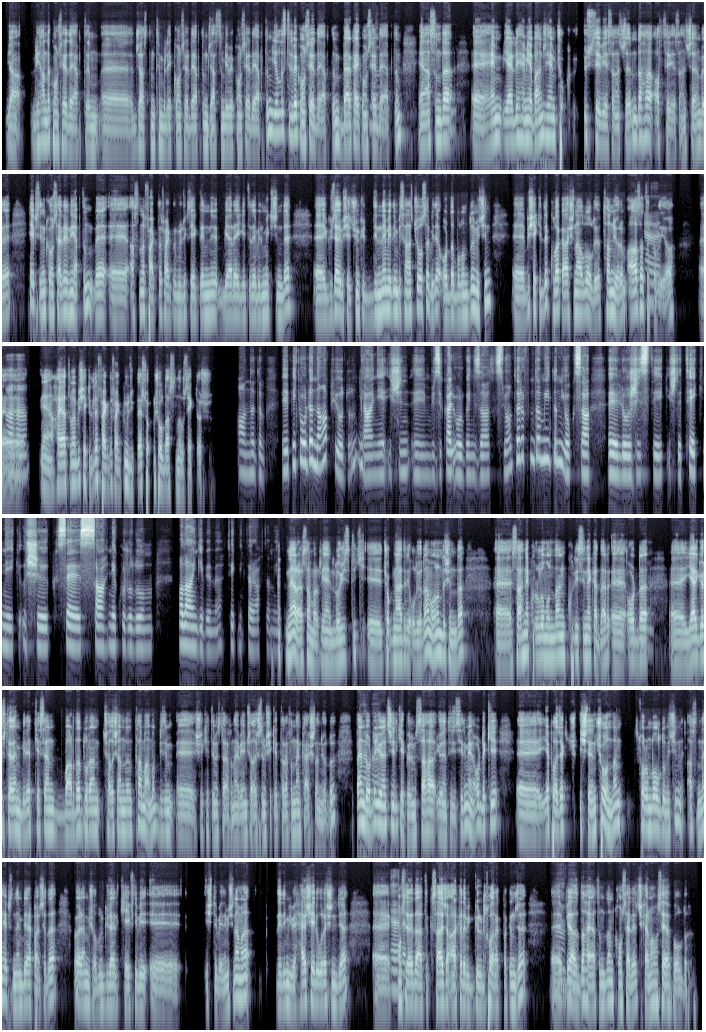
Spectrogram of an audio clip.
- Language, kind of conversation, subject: Turkish, podcast, İki farklı müzik zevkini ortak bir çalma listesinde nasıl dengelersin?
- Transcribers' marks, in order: other background noise; chuckle; tapping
